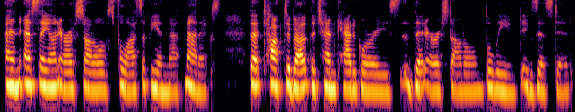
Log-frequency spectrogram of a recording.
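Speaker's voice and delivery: usual speaking voice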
